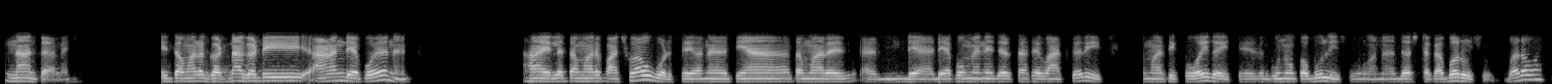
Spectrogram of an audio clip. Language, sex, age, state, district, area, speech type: Gujarati, male, 30-45, Gujarat, Anand, rural, conversation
